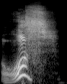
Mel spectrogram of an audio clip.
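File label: Voice Emotion Glad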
